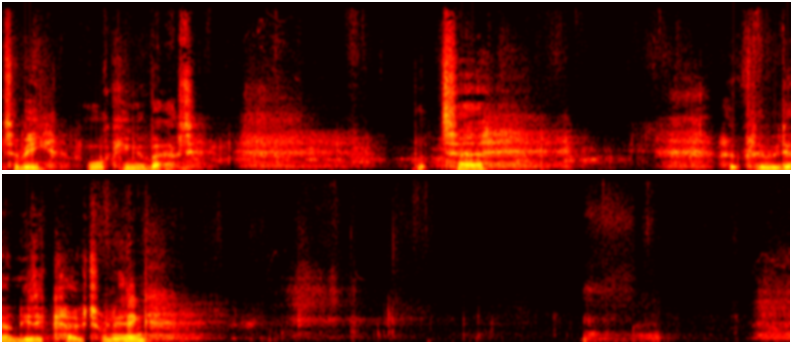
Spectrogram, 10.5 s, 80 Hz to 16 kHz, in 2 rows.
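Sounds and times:
speech: 0.0 - 1.9, 2.8 - 3.6, 4.8 - 6.5
gentle breeze on a warm summer late morning: 0.0 - 10.4
soft footsteps crunching outdoors: 0.0 - 10.4
dog panting while walking uphill outdoors: 0.4 - 6.7.

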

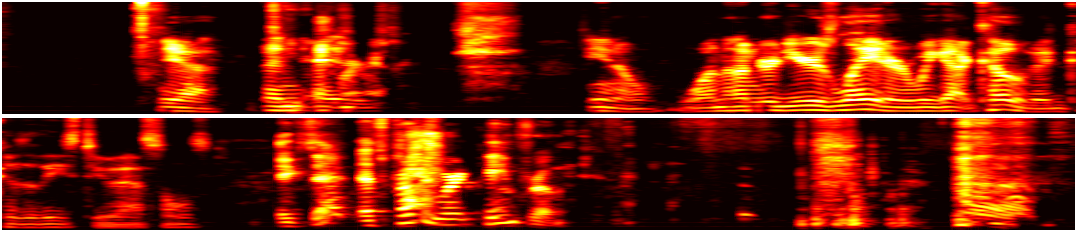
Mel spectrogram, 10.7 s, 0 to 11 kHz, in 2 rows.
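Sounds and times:
faint steady hum: 0.0 - 10.7
speech: 0.8 - 9.6
person coughing: 9.4 - 10.6.

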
